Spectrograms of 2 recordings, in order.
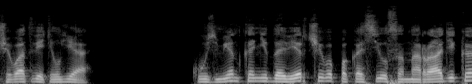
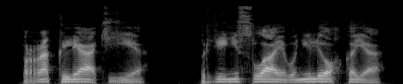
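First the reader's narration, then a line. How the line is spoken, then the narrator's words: Grumbling. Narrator (Russian): проворчал Радик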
